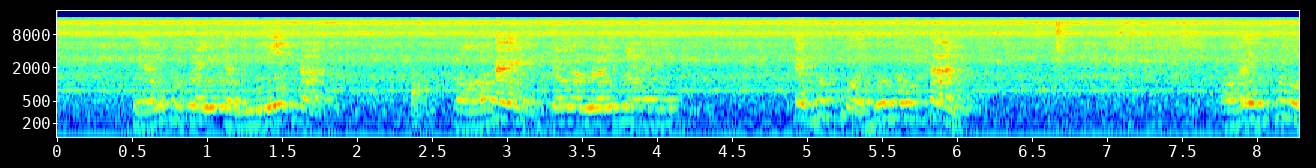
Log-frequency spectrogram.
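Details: Patient speaking without the palatal (velopharyngeal) obturator in place; speech is stated to become normal with it fitted; hypernasal speech (velopharyngeal insufficiency).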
